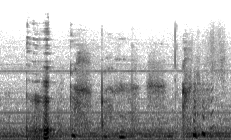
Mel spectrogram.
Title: Femboy burps !!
